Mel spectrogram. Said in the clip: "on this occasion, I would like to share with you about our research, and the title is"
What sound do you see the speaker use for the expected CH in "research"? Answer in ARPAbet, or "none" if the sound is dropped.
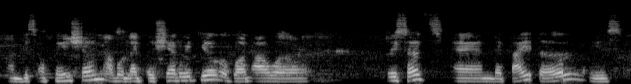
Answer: S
